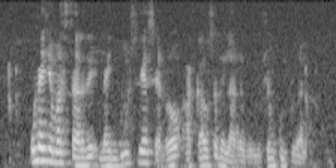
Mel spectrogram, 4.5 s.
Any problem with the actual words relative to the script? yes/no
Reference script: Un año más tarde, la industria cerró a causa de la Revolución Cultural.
no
